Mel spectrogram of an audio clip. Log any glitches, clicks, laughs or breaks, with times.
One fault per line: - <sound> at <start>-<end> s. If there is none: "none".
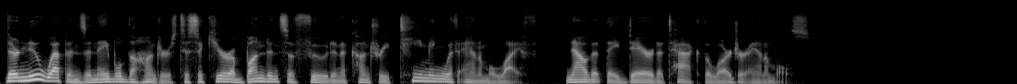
none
